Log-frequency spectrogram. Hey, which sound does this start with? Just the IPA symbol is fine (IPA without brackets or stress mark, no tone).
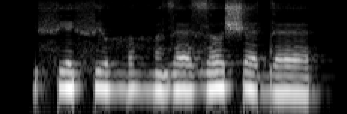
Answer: fʲ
